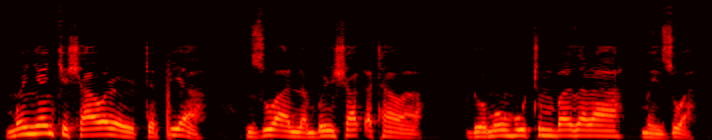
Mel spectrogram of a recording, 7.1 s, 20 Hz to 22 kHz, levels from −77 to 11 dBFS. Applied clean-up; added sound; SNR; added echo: none; none; none; none.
